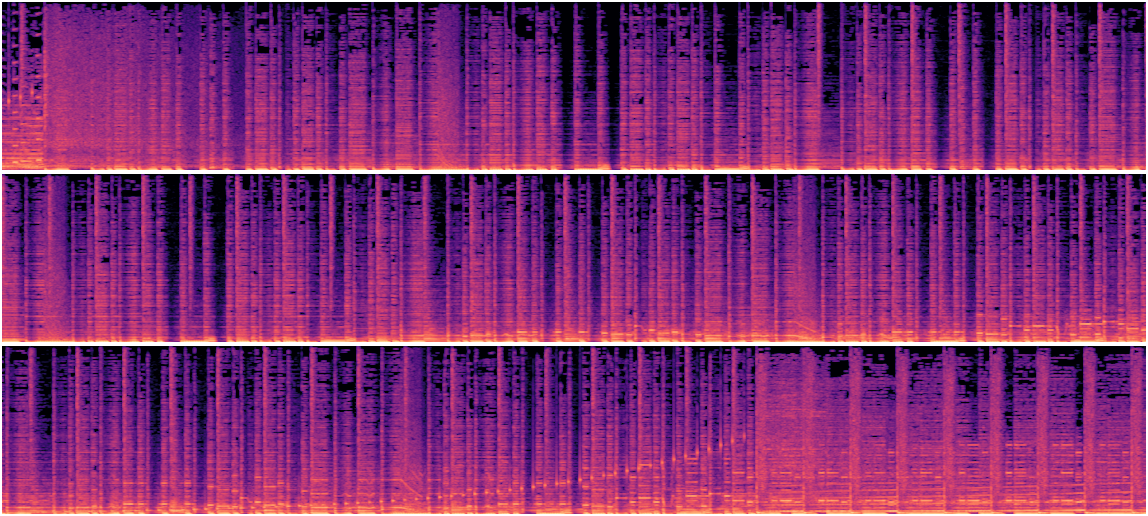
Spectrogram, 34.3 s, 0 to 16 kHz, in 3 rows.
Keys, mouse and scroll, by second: 1.4-1.9 scroll up 1, 1.9-2.7 scroll down 3, 2.7-3.4 scroll up 2, 3.4 right click, 4.0 scroll down 1, 4.3 s, 5.9 g, 8.1 scroll down 1, 8.4 right click, 9.5 KP_7, 11.2 s, 12.1 s, 14.3 g, 16.0 KP_1, 17.2 g, 20.1 KP_3, 22.1 alt+d, 22.4 g, 25.2 ctrl+m, 27.1 g, 28.9 right click, 29.5 g, 31.1-33.2 middle drag, 33.2 shift+right click, 33.4-34.2 middle drag, 34.2 KP_1.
